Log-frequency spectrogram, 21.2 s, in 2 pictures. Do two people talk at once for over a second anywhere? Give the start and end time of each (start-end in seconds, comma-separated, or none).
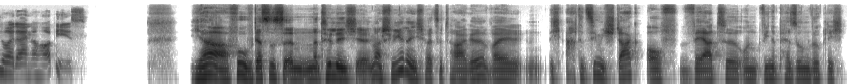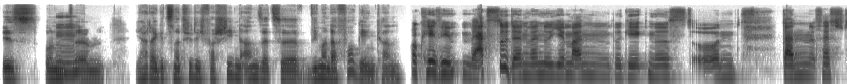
none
